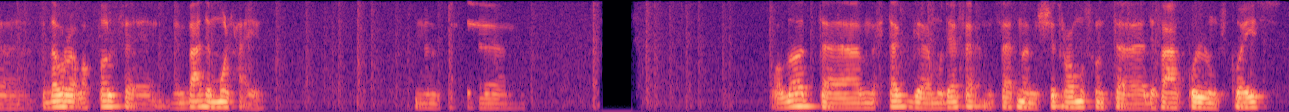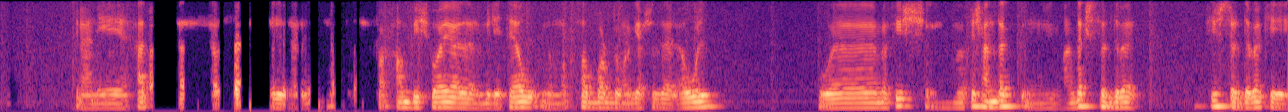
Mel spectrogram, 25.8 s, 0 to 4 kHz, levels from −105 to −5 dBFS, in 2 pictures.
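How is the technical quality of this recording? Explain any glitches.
The speech is band-limited, with nothing above 4 kHz, which fits a narrowband G.711 A-law call path. The clip has two kinds of glitch.

Speech suppressed in double talk occurs at 6.31–6.36 s and again across 14.48–16.69 s. The speech is pulled down by roughly 40 dB, clipping a brief fragment first and then affecting about two seconds of speech. This is likely an echo canceller clamping the near talker because it could not separate them from loudspeaker echo.

The other side's voice leaking through appears at 12.97–13.01, 14.38–14.46, 15.04–15.33, 15.72–15.76 and 16.21–16.25 s. These are a second voice in short scraps, ranging from about 35 dB down to roughly level with the main speech at 15.04 s. The likely cause is loudspeaker playback that the echo canceller did not fully remove from the microphone.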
